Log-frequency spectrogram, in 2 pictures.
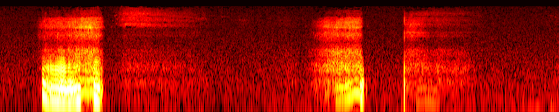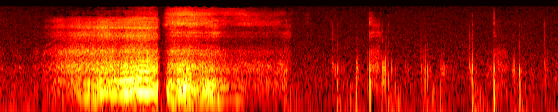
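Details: Sleeping dog snoring: two short harsh snores, then a longer rasping one with low rattling tones near the start and end, separated by quiet pauses, with faint clicks and rustles in the final seconds.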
